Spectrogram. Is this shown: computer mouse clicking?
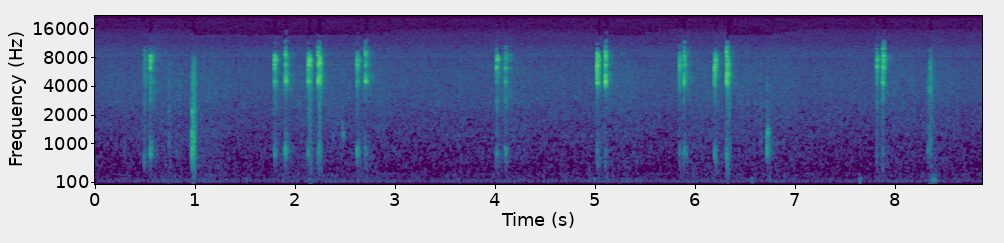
yes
